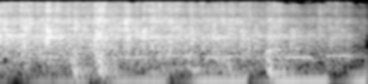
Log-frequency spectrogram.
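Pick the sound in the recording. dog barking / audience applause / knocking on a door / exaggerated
audience applause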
